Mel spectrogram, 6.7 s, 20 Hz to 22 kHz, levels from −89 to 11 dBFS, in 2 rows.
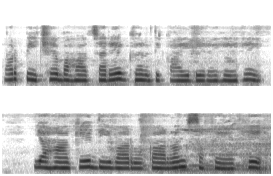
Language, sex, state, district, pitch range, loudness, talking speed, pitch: Hindi, female, Odisha, Nuapada, 225-250 Hz, -15 LUFS, 140 wpm, 235 Hz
